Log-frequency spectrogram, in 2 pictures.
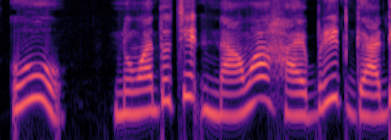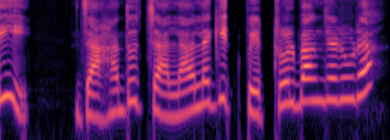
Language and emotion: Santali, surprised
